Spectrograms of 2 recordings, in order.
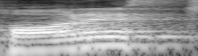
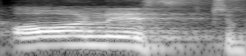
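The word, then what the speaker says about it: honest: এস হচ্ছে horrors কিন্তু শব্দের শুরুতে এই আছে কিন্তু তার উচ্চারণ এইচ হচ্ছে না। যেমন হনেস্ট বলো না অনেস্ট বল।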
